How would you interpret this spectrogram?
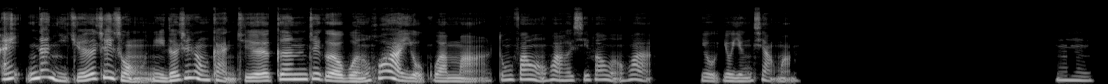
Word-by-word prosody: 哎， 255 Hz, +3 st, +3 dB, 0.2 s
那 330 Hz, +2 st, +2 dB
你 175 Hz, -, +2 dB
觉 175 Hz, +2 st, 0 dB
得 245 Hz, -, +5 dB
这 305 Hz, +2 st, +3 dB
种 160 Hz, -, 0 dB
你 160 Hz, -, -1 dB
的 185 Hz, +5 st, +3 dB
这 300 Hz, +5 st, +1 dB
种 235 Hz, -8 st, +2 dB
感 195 Hz, -3 st, -3 dB
觉 165 Hz, +1 st, +2 dB
跟 240 Hz, +5 st, +3 dB
这 255 Hz, -1 st, 0 dB
个 170 Hz, -6 st, +5 dB
文 145 Hz, +2 st, 0 dB
化 290 Hz, +3 st, +4 dB
有 155 Hz, -4 st, -1 dB
关 150 Hz, -2 st, -3 dB
吗？ 145 Hz, +3 st, -4 dB
东 210 Hz, +1 st, -5 dB
方 230 Hz, +1 st, 0 dB
文 200 Hz, -, -4 dB
化 210 Hz, -3 st, -2 dB
和 185 Hz, +1 st, -5 dB
西 210 Hz, +2 st, -6 dB
方 220 Hz, 0 st, -5 dB
文 190 Hz, -, -7 dB
化 225 Hz, 0 st, -5 dB, 0.4 s
有 165 Hz, -3 st, -6 dB
有 165 Hz, -, -5 dB
影 150 Hz, +2 st, -5 dB
响 -, -, -7 dB
吗？ -, -, -7 dB, 2.7 s
嗯。 195 Hz, -3 st, -8 dB
195 Hz, 195 characters per minute, -21 LUFS, 165-235 Hz, 2.7 s, 得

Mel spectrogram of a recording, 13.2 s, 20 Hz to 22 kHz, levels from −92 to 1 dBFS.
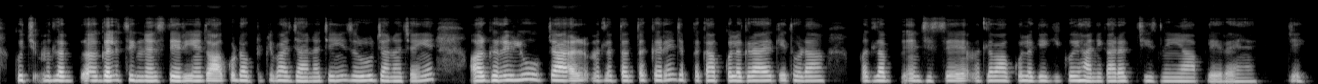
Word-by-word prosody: कुछ 220 Hz, -1 st, -2 dB
मतलब 205 Hz, -1 st, +2 dB, 0.2 s
अ, -, -, +3 dB
गलत 205 Hz, +1 st, +3 dB
सिग्नल्स 200 Hz, -3 st, +1 dB
दे 205 Hz, -1 st, +6 dB
रही 205 Hz, +1 st, +1 dB
है, 200 Hz, 0 st, +2 dB
तो -, -, +3 dB
आपको 105 Hz, 0 st, +4 dB
डॉक्टर 205 Hz, -2 st, -1 dB
के 220 Hz, -, -6 dB
पास 205 Hz, -1 st, +1 dB
जाना 190 Hz, -1 st, 0 dB
चाहिए। 205 Hz, +2 st, -3 dB
ज़रूर 210 Hz, +1 st, +1 dB
जाना 195 Hz, -2 st, 0 dB
चाहिए 215 Hz, +5 st, -3 dB, 0.4 s
और 200 Hz, 0 st, +6 dB
घरेलू 225 Hz, +3 st, +2 dB
उपचार 215 Hz, -, +4 dB
मतलब 210 Hz, 0 st, -5 dB
तब 205 Hz, -1 st, +1 dB
तक 220 Hz, -, -1 dB
करें, 220 Hz, +2 st, 0 dB
जब 235 Hz, -, -3 dB
तक -, -, -7 dB
आपको 205 Hz, -1 st, 0 dB
लग 200 Hz, 0 st, +2 dB
रहा 205 Hz, 0 st, +4 dB
है 205 Hz, -, +4 dB
कि -, -, -3 dB
थोड़ा 200 Hz, -1 st, 0 dB, 0.4 s
मतलब 200 Hz, 0 st, 0 dB, 0.2 s
जिससे 190 Hz, -, -2 dB
मतलब 200 Hz, +1 st, -2 dB
आपको 200 Hz, 0 st, -1 dB
लगे 200 Hz, -1 st, 0 dB
की 190 Hz, -, -13 dB
कोई 205 Hz, +1 st, 0 dB
हानिकारक 190 Hz, -1 st, +1 dB
चीज़ 190 Hz, -1 st, -7 dB
नहीं 185 Hz, 0 st, -3 dB
आप 180 Hz, 0 st, -4 dB
ले 85 Hz, -1 st, -1 dB
रहे 85 Hz, 0 st, -3 dB
हैं। 170 Hz, 0 st, -7 dB, 0.3 s
जी। 195 Hz, -3 st, -7 dB
200 Hz, 220 wpm, -23 LUFS, 190-210 Hz, 0.4 s, दे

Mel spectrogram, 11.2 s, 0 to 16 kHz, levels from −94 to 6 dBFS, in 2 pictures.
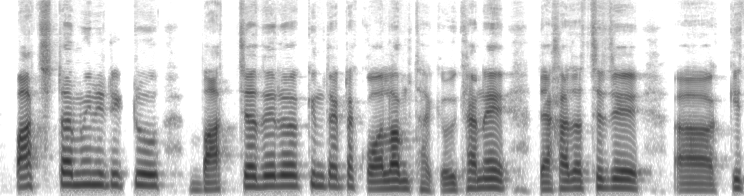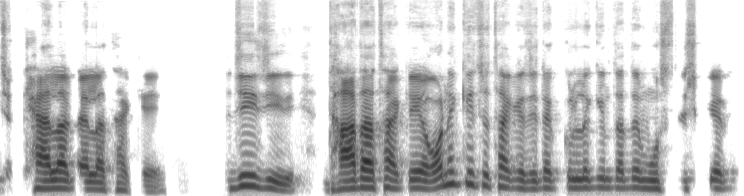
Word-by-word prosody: ৫ -, -, +5 dB
টা 225 Hz, -, +5 dB
মিনিট 220 Hz, -1 st, 0 dB
একটু 215 Hz, +1 st, -1 dB, 0.5 s
বাচ্চাদেরও 195 Hz, +8 st, +3 dB
কিন্তু 195 Hz, -2 st, -3 dB
একটা 185 Hz, 0 st, -4 dB
কলাম 145 Hz, +2 st, +5 dB
থাকে। 115 Hz, -2 st, -10 dB
ঐখানে 155 Hz, +6 st, +1 dB, 0.4 s
দেখা 140 Hz, +3 st, +1 dB
যাচ্ছে 155 Hz, +3 st, -1 dB
যে 160 Hz, -, +5 dB, 0.4 s
আ -, -, -2 dB, 0.3 s
কিছু 160 Hz, -1 st, -4 dB
খেলা-টেলা 150 Hz, -3 st, +3 dB
থাকে। 120 Hz, -, -9 dB, 0.6 s
জ্বি, 200 Hz, +1 st, +2 dB
জ্বি, 150 Hz, -, -1 dB, 0.4 s
ধাঁধা 155 Hz, +3 st, +7 dB
থাকে, 155 Hz, 0 st, 0 dB, 0.2 s
অনেক 230 Hz, +5 st, -1 dB
কিছু 210 Hz, -2 st, -4 dB
থাকে 155 Hz, -4 st, -1 dB
যেটা 160 Hz, +2 st, -4 dB
করলে 160 Hz, 0 st, -2 dB
কিন্তু 165 Hz, -1 st, -7 dB
তাদের 160 Hz, 0 st, -5 dB
মস্তিষ্কের 150 Hz, +1 st, -7 dB
160 Hz, 155 wpm, -22 LUFS, 150-190 Hz, 0.6 s, ধাঁধা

